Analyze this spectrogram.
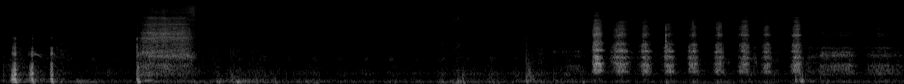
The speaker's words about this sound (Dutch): Ah ja, dat is de hond.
